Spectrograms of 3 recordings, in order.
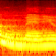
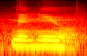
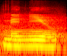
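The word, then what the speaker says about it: menu: നമുക്ക് മെനു കാണണം. Right, മെനു അല്ല മെന്യു. ഓക്കെ, അവിടെ ഉച്ചാരണം ശ്രദ്ധിച്ചോളൂ കേട്ടോ, മെന്യു.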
